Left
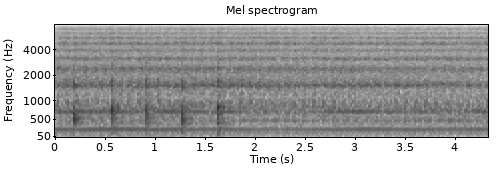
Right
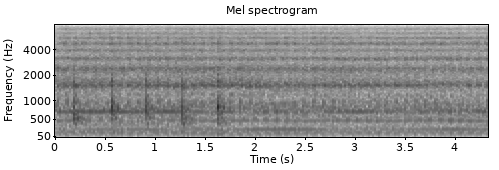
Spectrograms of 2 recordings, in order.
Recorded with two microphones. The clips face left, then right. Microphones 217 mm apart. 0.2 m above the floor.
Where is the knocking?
30° left (ahead or behind), 0.7 m.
